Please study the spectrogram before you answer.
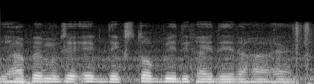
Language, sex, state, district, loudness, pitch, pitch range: Hindi, male, Arunachal Pradesh, Lower Dibang Valley, -13 LUFS, 125 Hz, 120-130 Hz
